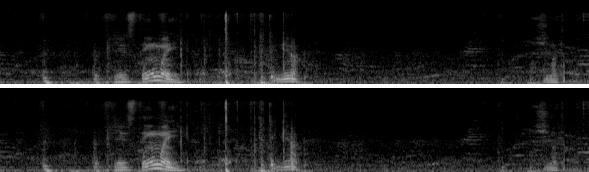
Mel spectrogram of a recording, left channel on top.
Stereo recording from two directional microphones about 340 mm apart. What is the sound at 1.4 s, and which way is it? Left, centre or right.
Speech, centre.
